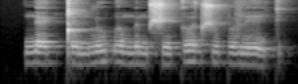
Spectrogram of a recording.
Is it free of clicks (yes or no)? no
